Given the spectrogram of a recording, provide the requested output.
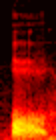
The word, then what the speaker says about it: eu: Okay, you write it like that, but you pronounce it eu.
